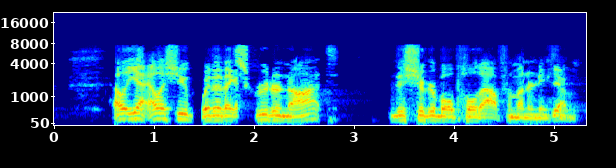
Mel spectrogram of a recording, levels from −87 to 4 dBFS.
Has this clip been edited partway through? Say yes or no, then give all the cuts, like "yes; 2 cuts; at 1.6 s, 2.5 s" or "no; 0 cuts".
yes; 3 cuts; at 1.4 s, 1.8 s, 3.4 s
